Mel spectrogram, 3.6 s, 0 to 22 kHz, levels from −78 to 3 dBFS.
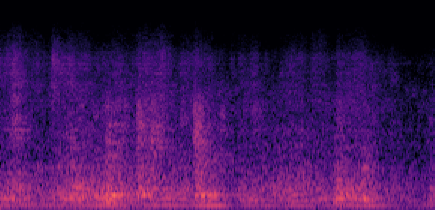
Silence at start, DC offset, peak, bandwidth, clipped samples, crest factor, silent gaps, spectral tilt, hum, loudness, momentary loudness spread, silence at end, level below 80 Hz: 0 s; under 0.1%; -16 dBFS; 16 kHz; under 0.1%; 16 dB; none; -5 dB/octave; none; -33 LUFS; 8 LU; 0 s; -52 dBFS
